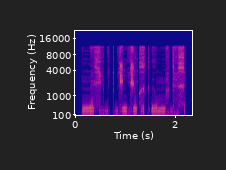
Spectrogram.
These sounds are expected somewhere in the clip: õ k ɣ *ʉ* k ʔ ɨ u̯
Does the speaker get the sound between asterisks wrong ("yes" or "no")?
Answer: yes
